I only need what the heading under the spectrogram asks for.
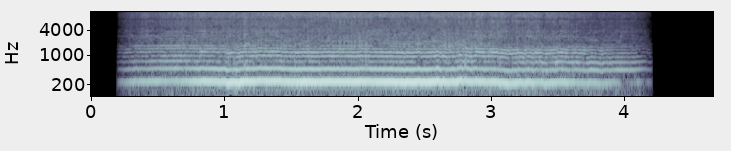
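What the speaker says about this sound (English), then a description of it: "Wasp" A wasp buzzes steadily and up close for about four seconds, a strong droning hum with many even overtones that holds its pitch almost unchanged before cutting off.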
